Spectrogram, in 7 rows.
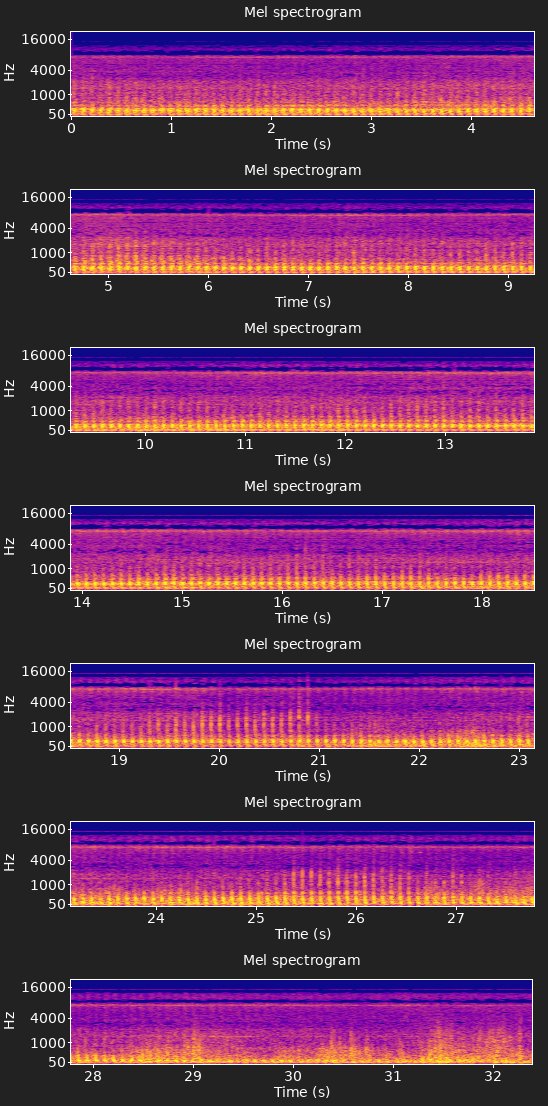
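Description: CH-47 Chinook tandem-rotor helicopter hovering low, its rotors beating in a fast, steady, loud pulse.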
